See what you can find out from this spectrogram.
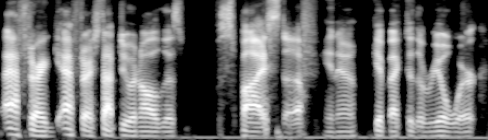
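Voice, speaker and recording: A man's voice: low-pitched, steady tone, moderate pace, bright, forceful tone, dry recording, rough recording. A man playing in a tabletop game, chatting casually and joking as he builds his character. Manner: jokey, rambling, laughs often. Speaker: player.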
